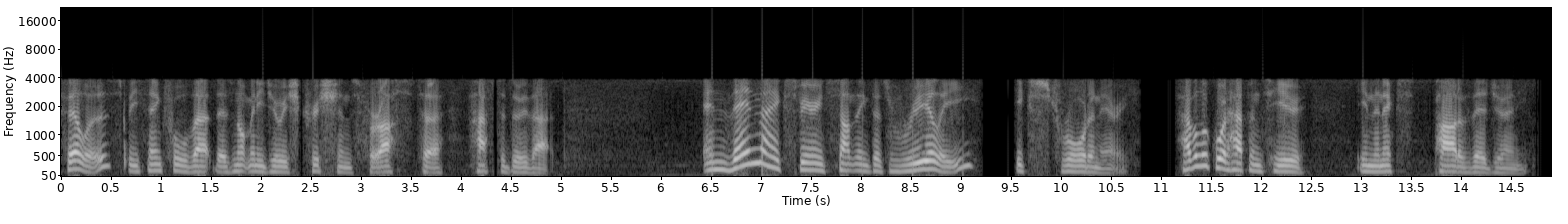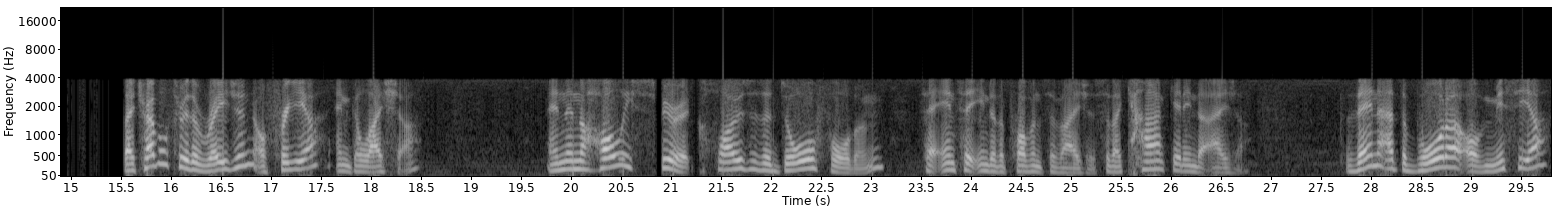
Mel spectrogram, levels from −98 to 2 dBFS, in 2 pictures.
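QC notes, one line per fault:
Throughout: Dialogic VOX ADPCM, 4-bit adaptive coding leaves gritty hiss riding the speech and nothing above 3.9 kHz, which fits an 8 kHz, 32 kbps VOX file.
0.51 to 29.51 s: periodic USB or driver dropouts, brief gaps of about 2 ms filled with silence every 0.5 s give evenly spaced ticks, unlike random codec clicks.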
